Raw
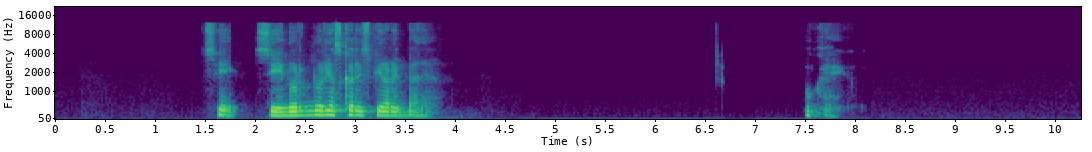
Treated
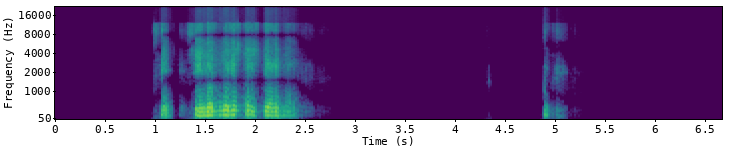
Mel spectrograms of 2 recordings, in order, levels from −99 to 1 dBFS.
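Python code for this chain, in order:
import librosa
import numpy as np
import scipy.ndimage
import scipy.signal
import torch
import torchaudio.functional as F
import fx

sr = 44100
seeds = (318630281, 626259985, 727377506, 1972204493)

y = fx.spec_flatten(x, sr, power=0.37)
y = fx.peak_eq(y, sr, hz=8700.0, db=4.0, octaves=0.7)
y = fx.echo_thinned(y, sr, ms=271, feedback_pct=30, hz=220.0, wet_db=-19)
y = fx.stretch_grains(y, sr, factor=0.65, grain_ms=85.0)
y = fx.env_phaser(y, sr, low_hz=570.0, high_hz=1500.0, full_db=-22.5)
y = fx.spectral_expand(y, sr, expansion=1.5)
y = F.gain(torch.from_numpy(y), 1.5).numpy()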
